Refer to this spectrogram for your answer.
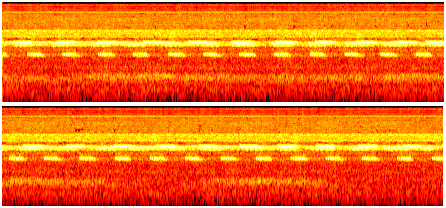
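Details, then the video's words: Deep-woods crickets at night producing rapid regular chirps, near two and a half per second, atop a persistent piercing buzz, with a quiet murmuring background rising and fading. "CRICKET CHIRPING SOUND"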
